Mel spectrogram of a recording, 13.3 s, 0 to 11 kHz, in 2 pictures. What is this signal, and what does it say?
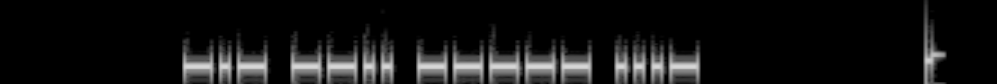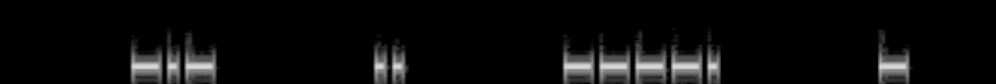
Morse code, heard as a keyed tone, about 19 wpm, spaced as for 10 wpm, 700 Hz. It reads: KZ0V KI9T
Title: USA Call Signs - 4 Characters - 6x Character Spacing - 20wpm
